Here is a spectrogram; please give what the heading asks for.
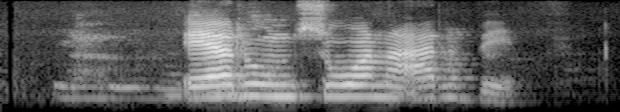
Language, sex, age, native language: Icelandic, male, 9, Icelandic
